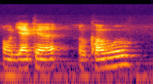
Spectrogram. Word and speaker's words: Onyeka Okongwu: I'm going with, once again, apologies for the mispronunciation, Onyeka Okongwu.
